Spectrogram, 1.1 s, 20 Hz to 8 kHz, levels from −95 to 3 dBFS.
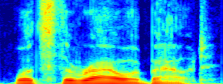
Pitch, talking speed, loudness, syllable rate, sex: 115 Hz, 215 wpm, -14 LUFS, 5.3 syllables/s, male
